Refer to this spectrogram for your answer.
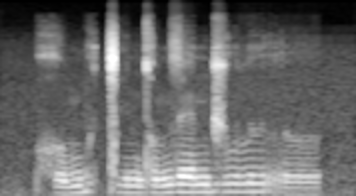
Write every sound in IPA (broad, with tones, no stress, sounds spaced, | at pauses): x o˨ m b ɯ˦ ǀ i˧ n d o˧ n z ɛ˦ n d͡ʒ u˦ l ɯ˦ r ɤ˨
